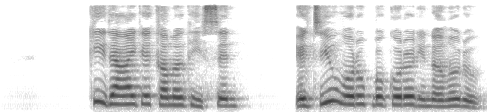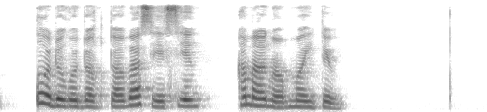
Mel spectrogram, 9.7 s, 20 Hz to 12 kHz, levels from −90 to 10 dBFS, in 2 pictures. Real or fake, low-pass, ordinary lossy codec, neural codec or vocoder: fake; 9.9 kHz; MP3, 64 kbps; autoencoder, 22.05 kHz, a latent of 192 numbers a frame, VITS, trained on one speaker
